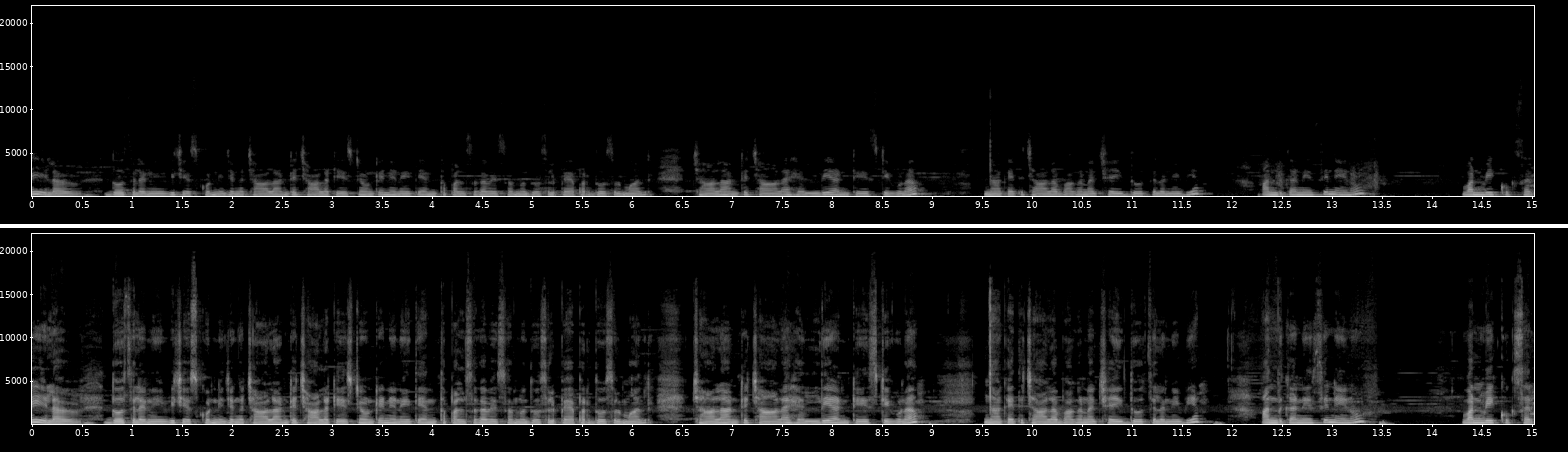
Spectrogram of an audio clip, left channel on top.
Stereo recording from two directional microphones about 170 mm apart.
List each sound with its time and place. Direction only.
0.0 s speech: 25° right (ahead or behind)
14.3 s speech: 15° right (ahead or behind)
